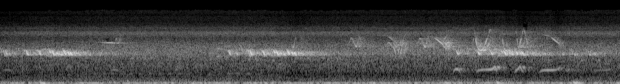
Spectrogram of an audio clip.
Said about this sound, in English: This is a lovely recording of birds on Bribey Island, and if you listen to the full length of the recording, there's actually a lot of species calling, 7 or 8. At various points I can hear bar-shouldered doves and peaceful doves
